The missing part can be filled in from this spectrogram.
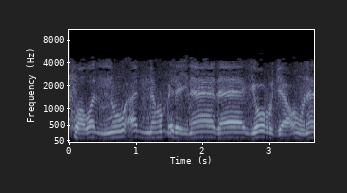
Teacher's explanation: بضم الياء وفتح الجيم بناء للمفعول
